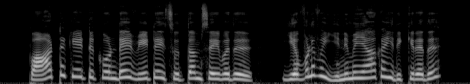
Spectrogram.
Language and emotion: Tamil, happy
